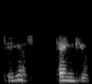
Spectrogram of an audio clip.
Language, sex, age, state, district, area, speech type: Assamese, male, 30-45, Assam, Kamrup Metropolitan, urban, conversation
